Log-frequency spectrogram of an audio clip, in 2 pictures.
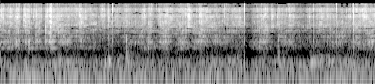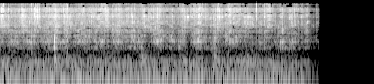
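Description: Wooden spoon stirring coffee beans as they roast in an enamelled pot, the beans rattling and scraping against the pot in a steady stream of small clicks. Cuts off suddenly near the end.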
